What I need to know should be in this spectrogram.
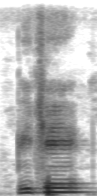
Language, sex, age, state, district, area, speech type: Hindi, male, 60+, Uttar Pradesh, Mau, rural, read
